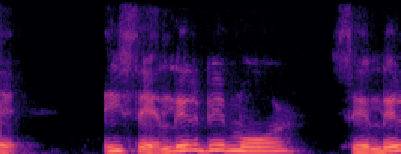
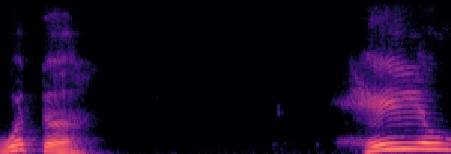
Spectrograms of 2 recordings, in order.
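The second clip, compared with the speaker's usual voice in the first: put-on mischievous, defiant little kid's outburst; 3 semitones higher than usual. Retelling how a child now says a phrase: imitating a child saying it. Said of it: "he says it like this".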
